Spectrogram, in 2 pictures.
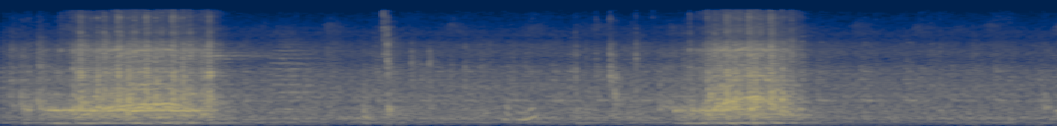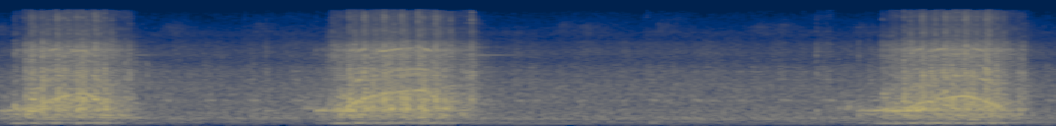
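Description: Electric domestic sewing machine stitching in five short runs of about a second each, the motor's pitch rising in each run as it speeds up, with pauses of two to three seconds between runs.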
